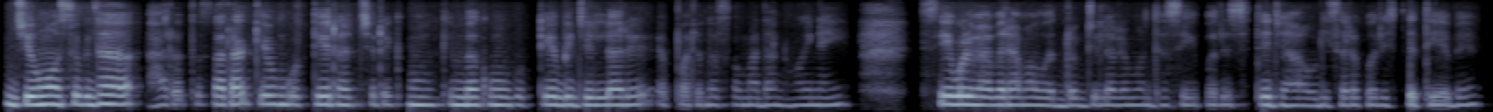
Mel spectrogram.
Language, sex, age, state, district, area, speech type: Odia, female, 18-30, Odisha, Bhadrak, rural, spontaneous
